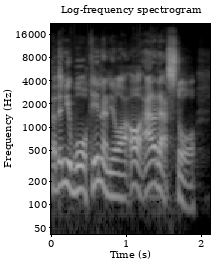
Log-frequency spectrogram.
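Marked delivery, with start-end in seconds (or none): none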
